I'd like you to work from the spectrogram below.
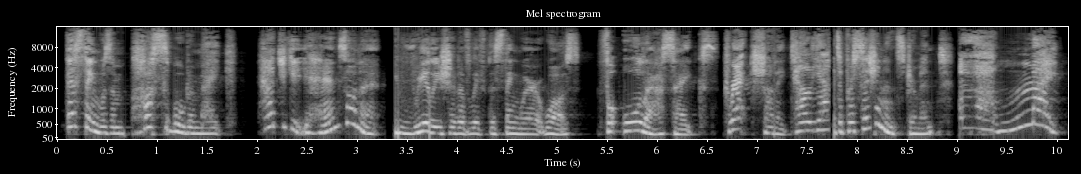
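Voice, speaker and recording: High, cheeky Antipodean woodland critter bandit. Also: female voice, a bit bright. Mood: menacing. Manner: cocky, slangy, mischievous. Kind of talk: video game character voice lines.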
